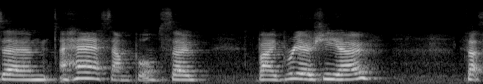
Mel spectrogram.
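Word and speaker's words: Briogeo: but this is a hair sample so by Brio Gio that's how you say it pronounce it and it's a deep conditioning mask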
